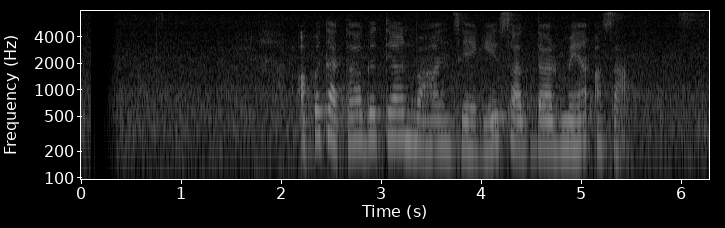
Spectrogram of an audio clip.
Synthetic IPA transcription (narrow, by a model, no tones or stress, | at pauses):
ɐ̰pək̪at̪aːɡat̪jaːnʋaɦansejəɡeːsat̪̚d̪arməjəʔasa̰ː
